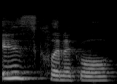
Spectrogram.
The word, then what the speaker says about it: iS Clinical: two and so I have confirmed it is pronounced is clinical because it is clinical and I love that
